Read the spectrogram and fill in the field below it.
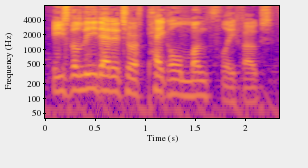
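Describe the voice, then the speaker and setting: Male radio host, bright voice, dry and sarcastic, reading shout-outs over faint music. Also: mid-range voice, animated, fairly quick. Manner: dry, sarcastic, mock-grand delivery.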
